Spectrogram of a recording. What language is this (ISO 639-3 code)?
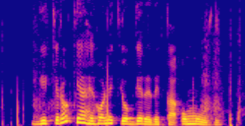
kik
